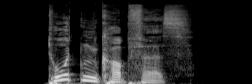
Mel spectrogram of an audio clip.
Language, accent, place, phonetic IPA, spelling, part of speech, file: German, Germany, Berlin, [ˈtoːtn̩ˌkɔp͡fəs], Totenkopfes, noun, De-Totenkopfes.ogg
- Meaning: genitive singular of Totenkopf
